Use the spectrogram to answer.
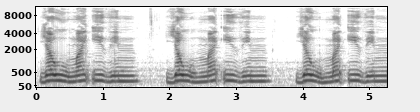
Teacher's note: حمزہ کسرہ ای ہے اور یہ اقص الحلق سے ہی ادا ہوگا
